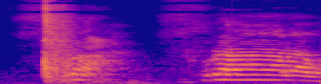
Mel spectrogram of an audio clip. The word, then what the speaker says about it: 수라: 여기서 하나 중요한 단어가 있는데 수라라고 하는 단어가 있어요. 수라라고 하는 단어가 있는데 여기서는 찌를 자객 수자라고 읽지를 않고 여기는 라로 읽습니다.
